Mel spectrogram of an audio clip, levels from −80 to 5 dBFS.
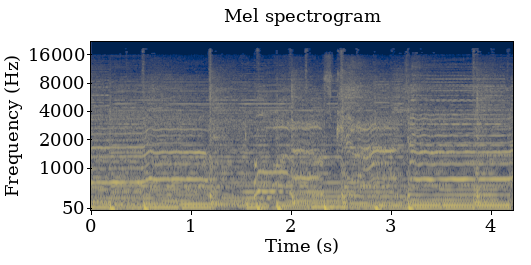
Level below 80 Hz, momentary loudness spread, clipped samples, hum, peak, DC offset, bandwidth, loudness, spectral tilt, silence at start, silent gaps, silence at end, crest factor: -22 dBFS; 2 LU; under 0.1%; none; -4 dBFS; under 0.1%; 19 kHz; -16 LUFS; -4 dB/octave; 0 s; none; 0 s; 12 dB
